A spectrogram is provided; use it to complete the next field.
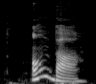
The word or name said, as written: en bas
